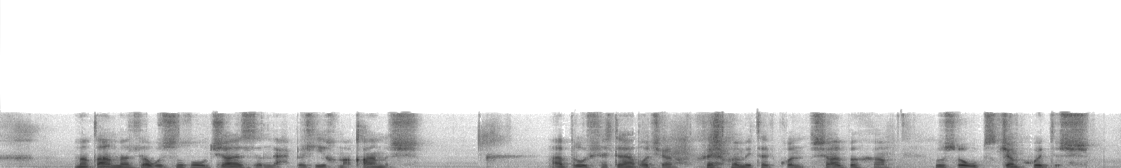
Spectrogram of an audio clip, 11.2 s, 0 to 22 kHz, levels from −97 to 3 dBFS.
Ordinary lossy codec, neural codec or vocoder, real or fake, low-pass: AAC, 32 kbps; codec, 16 kHz, 0.8 kbps, ZipCodec; fake; 7.2 kHz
